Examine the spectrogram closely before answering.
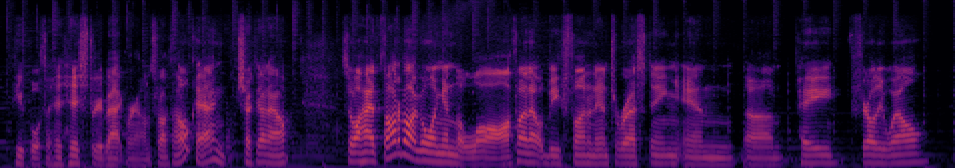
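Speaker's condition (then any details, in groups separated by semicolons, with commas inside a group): No condition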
